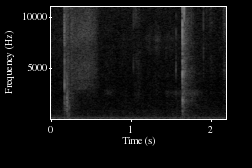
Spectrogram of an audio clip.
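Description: Two short, sharp clicks about a second and a half apart, the second louder, over a faint steady hum.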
